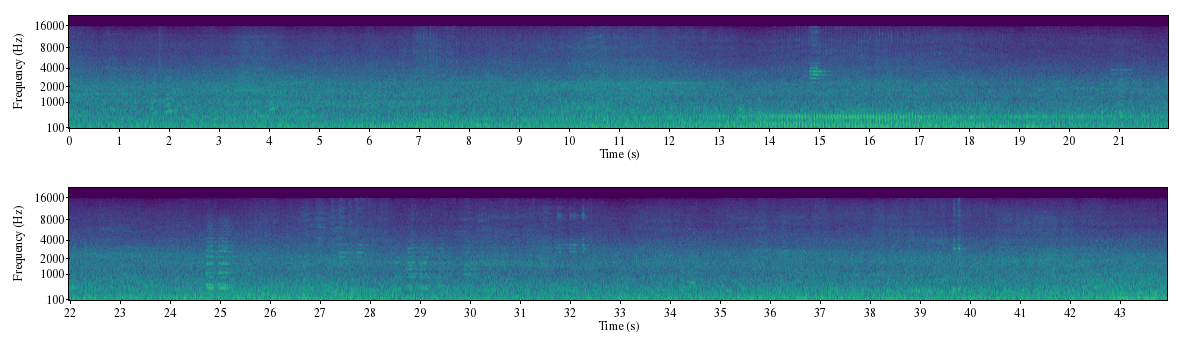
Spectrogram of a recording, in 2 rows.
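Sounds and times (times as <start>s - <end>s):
motorbikes and cars passing: 0.0s - 43.9s.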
